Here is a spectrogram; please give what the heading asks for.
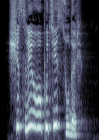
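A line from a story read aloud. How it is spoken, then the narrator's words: Cheerful. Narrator (Russian): весело сказав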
